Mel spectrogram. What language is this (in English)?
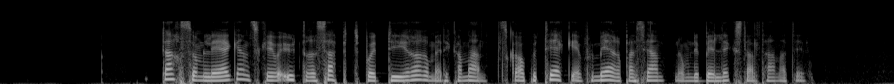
Norwegian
